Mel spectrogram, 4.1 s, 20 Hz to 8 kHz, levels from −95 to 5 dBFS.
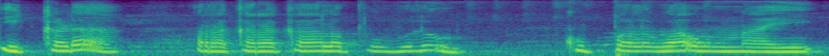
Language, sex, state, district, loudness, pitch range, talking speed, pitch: Telugu, male, Telangana, Hyderabad, -14 LUFS, 185-210 Hz, 70 wpm, 195 Hz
